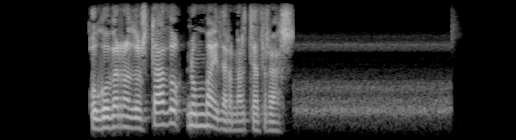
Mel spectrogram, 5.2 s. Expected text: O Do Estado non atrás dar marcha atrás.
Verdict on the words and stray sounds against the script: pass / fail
fail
